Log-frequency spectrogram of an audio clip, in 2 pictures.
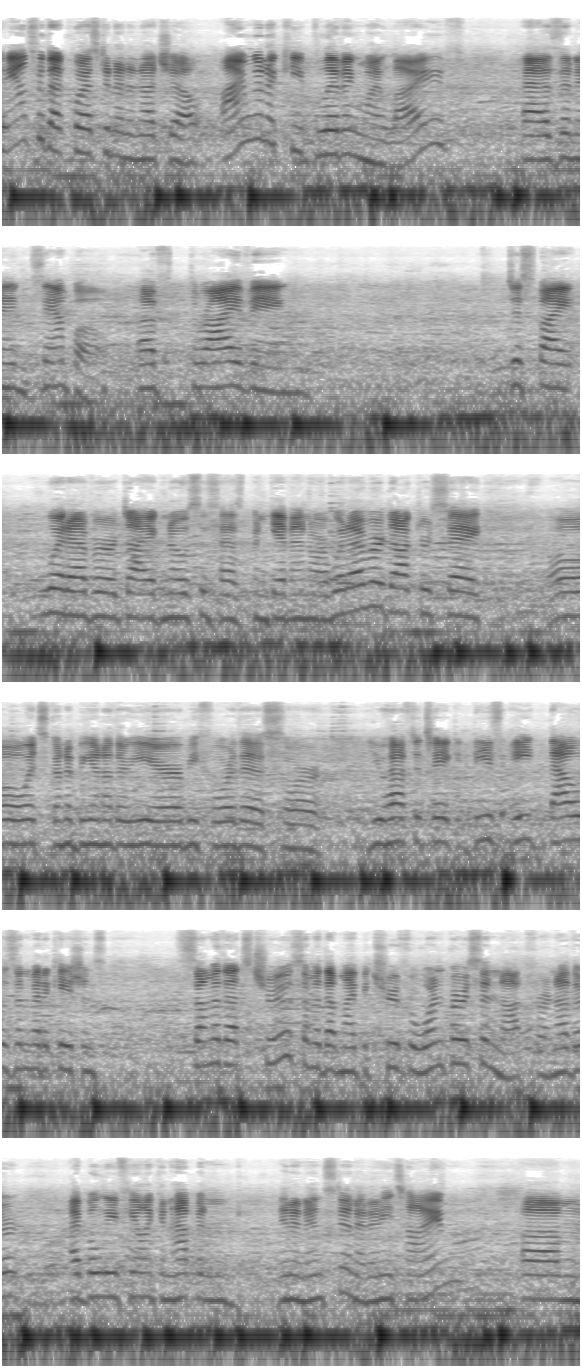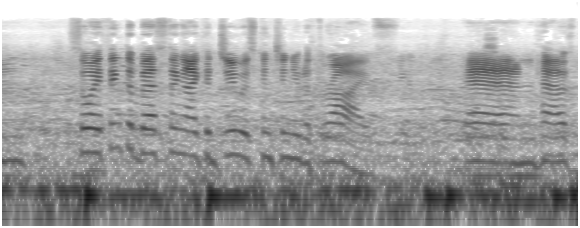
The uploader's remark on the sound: Live from the Tick-Borne Disease Alliance Masquerade Ball in New York.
